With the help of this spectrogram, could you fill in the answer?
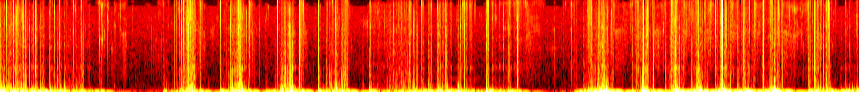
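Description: A pen tip held in the fingers rubs and scratches inside the ear canal of the left white silicone dummy ear on a binaural microphone. The result is close, deep, muffled scraping and crackling in irregular bursts, with two brief silent gaps.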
